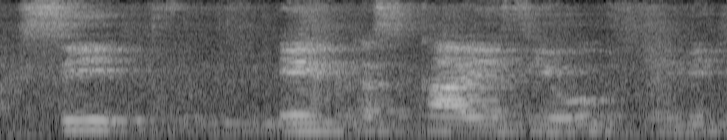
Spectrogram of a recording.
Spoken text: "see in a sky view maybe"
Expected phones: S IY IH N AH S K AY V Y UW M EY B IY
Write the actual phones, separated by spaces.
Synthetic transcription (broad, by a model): S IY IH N AH S K AY F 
